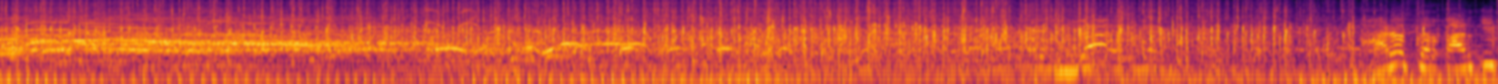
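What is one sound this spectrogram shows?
A large crowd cheers and applauds outdoors.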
